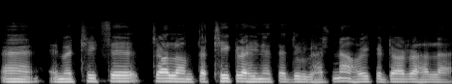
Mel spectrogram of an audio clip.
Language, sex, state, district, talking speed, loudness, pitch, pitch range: Bhojpuri, male, Bihar, Saran, 210 wpm, -17 LUFS, 130 Hz, 125-140 Hz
